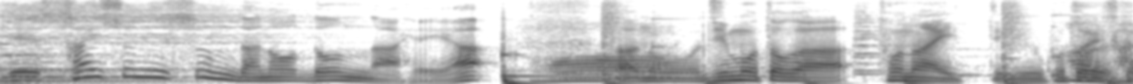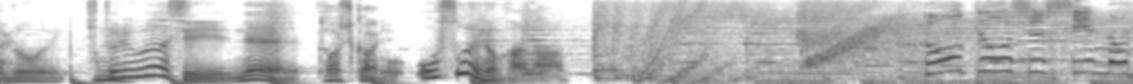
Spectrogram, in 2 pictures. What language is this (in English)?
Japanese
